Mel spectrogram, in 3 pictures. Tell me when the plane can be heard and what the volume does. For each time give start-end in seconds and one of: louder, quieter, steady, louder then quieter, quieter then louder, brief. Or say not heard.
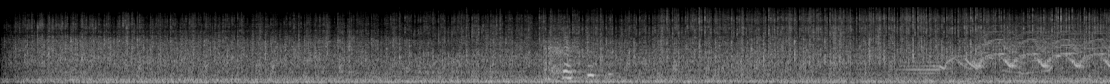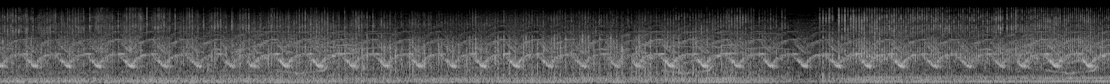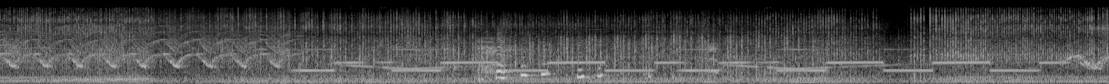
0.0-33.2 steady.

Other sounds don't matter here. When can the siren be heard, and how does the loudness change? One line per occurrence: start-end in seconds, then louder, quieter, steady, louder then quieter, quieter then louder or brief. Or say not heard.
8.9-33.2 steady.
